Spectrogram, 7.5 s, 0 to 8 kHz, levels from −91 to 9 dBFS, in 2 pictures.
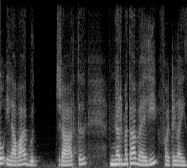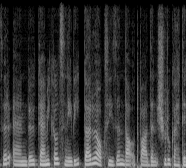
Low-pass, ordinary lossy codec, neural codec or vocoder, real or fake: none; none; codec, 16 kHz, 0.5 kbps, X-Codec, HuBERT features, trained on LibriSpeech; fake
